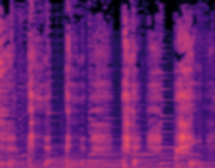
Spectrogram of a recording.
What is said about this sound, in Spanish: Está sentada tomando el sol. Tose porque tiene cáncer en su pulmón izquierdo.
